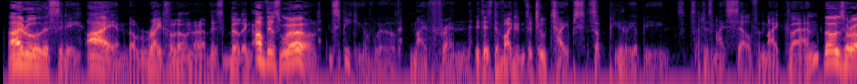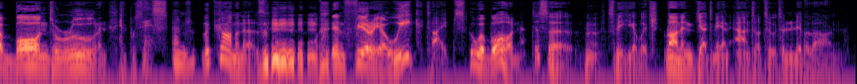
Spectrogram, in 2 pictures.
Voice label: Dark Lord, cartoon; animation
